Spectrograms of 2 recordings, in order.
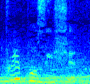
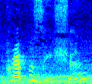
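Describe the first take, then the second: Both takes have the same delivery.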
